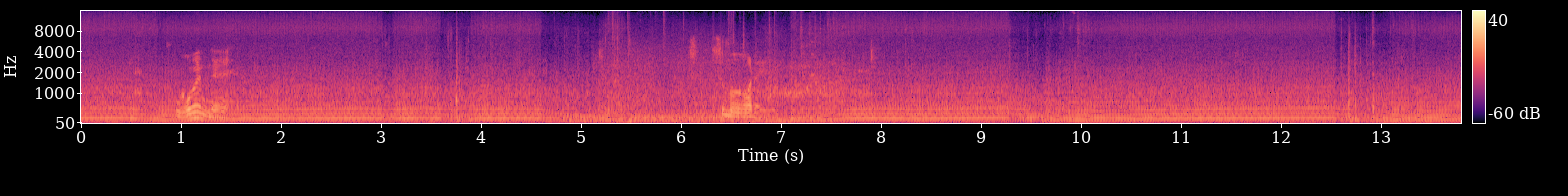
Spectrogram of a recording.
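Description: A car engine roars steadily, its pitch rising and dropping with the gear changes.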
